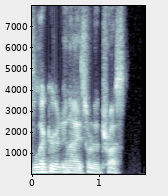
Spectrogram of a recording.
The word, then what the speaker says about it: Likert: And then somebody said, Will, I think it's Likert. And I said, really? So I went to investigate, and I found the daughter of Likert who said that the way to pronounce it is Likert, and I sort of trust her.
